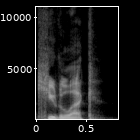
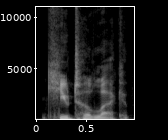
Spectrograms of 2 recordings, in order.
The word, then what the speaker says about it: Kudelik: Yeah, Kudelik. Think of like a, you know, uppercase Q. Leck. – So cute. – Or cutie. Or think of like someone who's cutie.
